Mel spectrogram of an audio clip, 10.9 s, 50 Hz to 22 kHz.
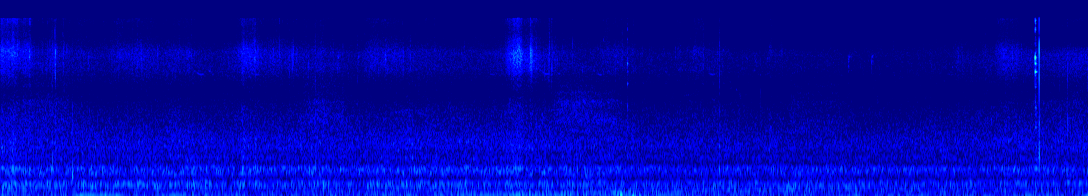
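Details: Honey bees foraging and collecting nectar at an Italian apiary on 12 March 2024, a steady dense hum of many wings filling the whole recording with even loudness, with a few faint clicks and a brief sharp tap near the end.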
